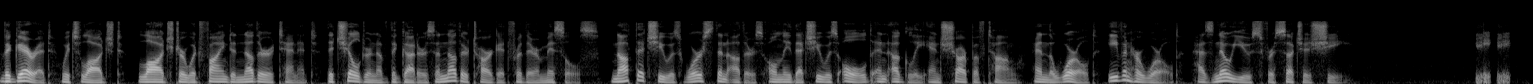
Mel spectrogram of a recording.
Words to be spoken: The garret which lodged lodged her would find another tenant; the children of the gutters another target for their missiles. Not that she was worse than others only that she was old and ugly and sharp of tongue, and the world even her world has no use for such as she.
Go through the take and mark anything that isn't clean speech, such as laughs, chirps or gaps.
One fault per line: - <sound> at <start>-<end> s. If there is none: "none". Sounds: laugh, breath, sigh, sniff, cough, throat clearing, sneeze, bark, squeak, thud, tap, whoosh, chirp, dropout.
- laugh at 14.8-15.1 s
